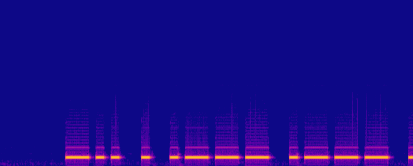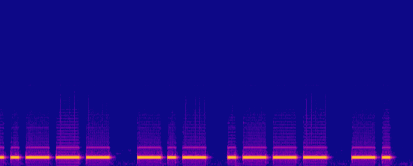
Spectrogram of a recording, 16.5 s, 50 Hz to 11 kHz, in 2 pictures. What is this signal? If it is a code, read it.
Morse code, heard as a keyed tone, about 8 wpm, 650 Hz. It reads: DE JJ2KJN
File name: jh8cbh / 2022cw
